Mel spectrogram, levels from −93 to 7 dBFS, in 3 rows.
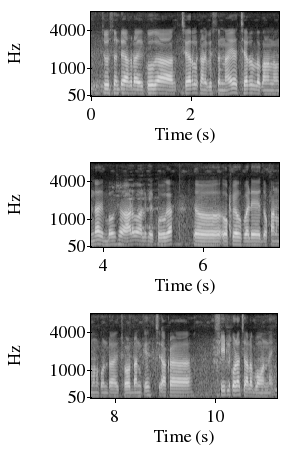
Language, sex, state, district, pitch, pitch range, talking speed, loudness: Telugu, male, Telangana, Karimnagar, 125 Hz, 120-145 Hz, 125 wpm, -15 LUFS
